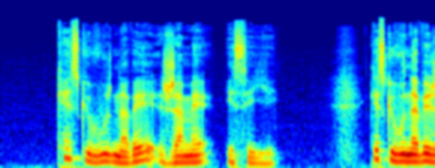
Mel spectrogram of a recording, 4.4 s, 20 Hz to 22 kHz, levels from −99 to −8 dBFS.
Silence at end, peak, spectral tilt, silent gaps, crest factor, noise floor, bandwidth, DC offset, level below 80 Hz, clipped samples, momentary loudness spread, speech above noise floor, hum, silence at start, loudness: 0 s; -6 dBFS; -5.5 dB/octave; none; 18 dB; -72 dBFS; 14.5 kHz; under 0.1%; -56 dBFS; under 0.1%; 14 LU; 50 dB; none; 0.55 s; -23 LUFS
